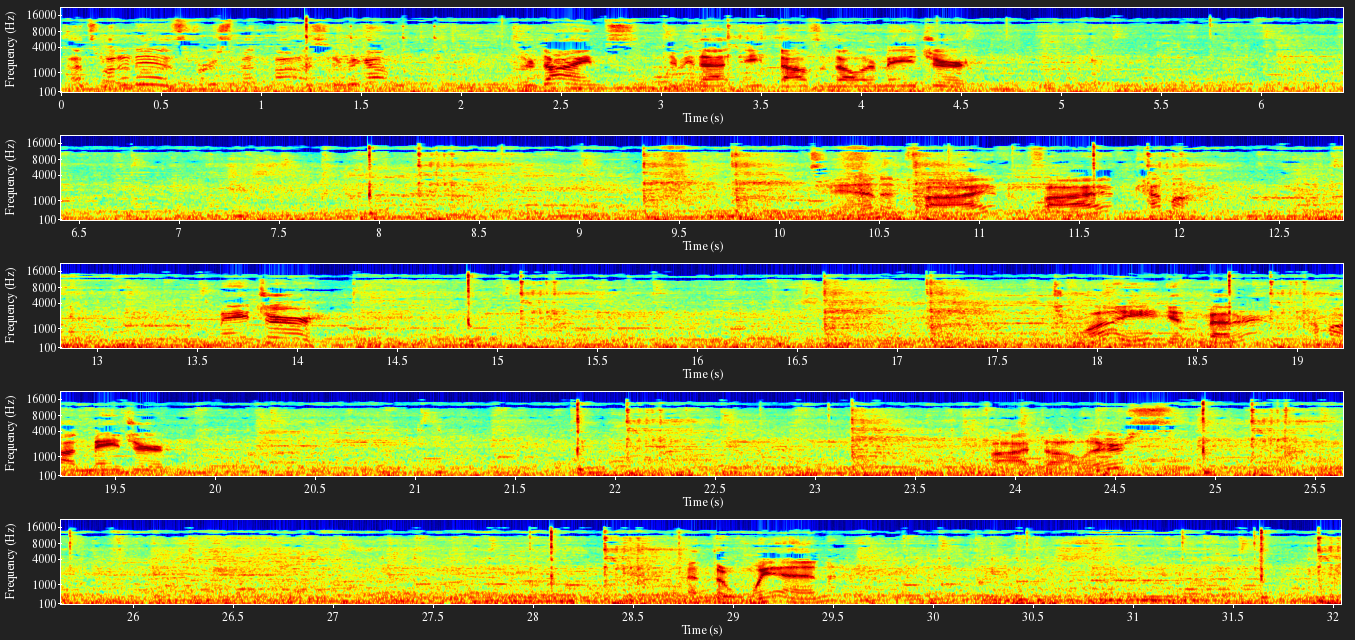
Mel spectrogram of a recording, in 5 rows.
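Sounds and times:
slot machine music and effects: 0.0s - 32.0s.

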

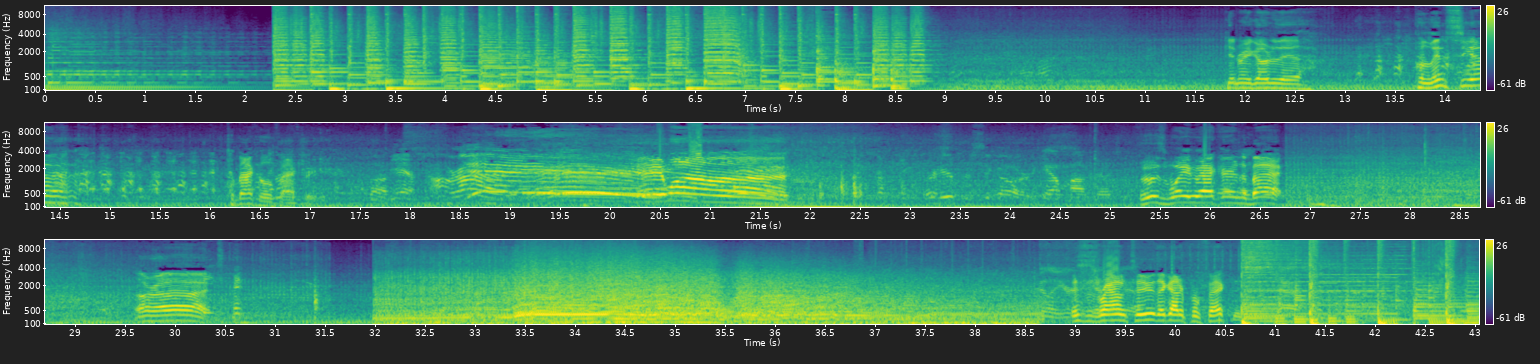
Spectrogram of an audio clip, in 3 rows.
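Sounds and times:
minibus engine hum: 0.0s - 43.0s
van rumble from inside: 0.0s - 43.0s.

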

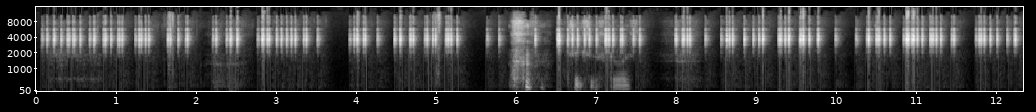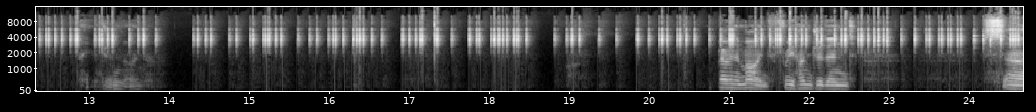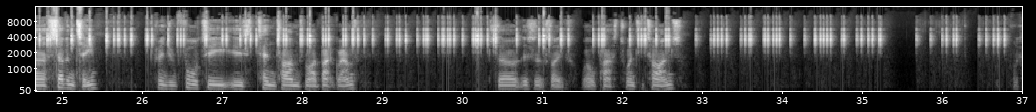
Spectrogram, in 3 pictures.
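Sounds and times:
geiger counter clicking rapidly: 0.0s - 37.0s.

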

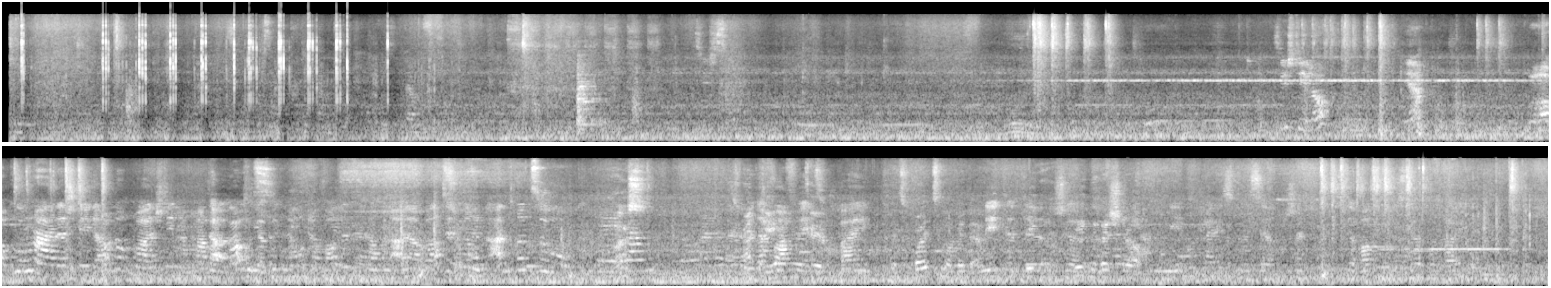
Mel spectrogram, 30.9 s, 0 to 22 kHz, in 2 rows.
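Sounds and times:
train wheels rumbling on track: 0.1s - 30.9s.

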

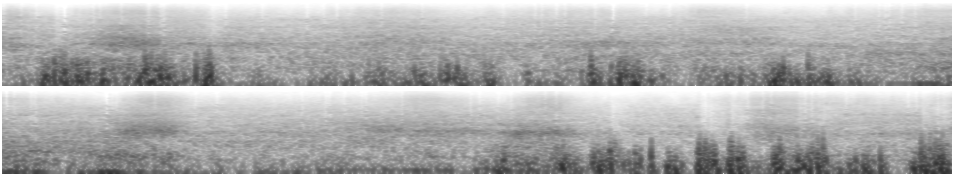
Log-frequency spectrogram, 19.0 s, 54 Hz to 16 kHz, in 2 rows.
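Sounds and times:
wind buffeting microphone: 0.0s - 19.0s
wind through grass and trees: 0.0s - 19.0s.

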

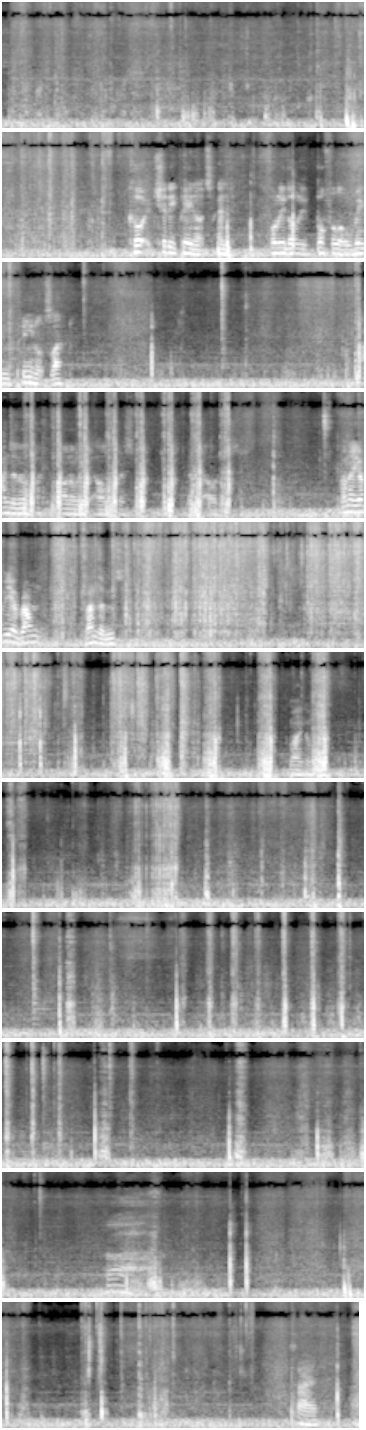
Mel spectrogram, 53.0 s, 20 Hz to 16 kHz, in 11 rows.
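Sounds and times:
steady low rumble: 0.0s - 53.0s
knife chopping on plastic board: 14.4s - 17.6s, 36.1s - 40.1s.

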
